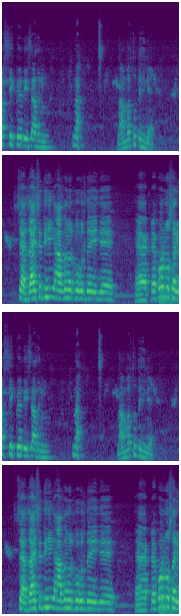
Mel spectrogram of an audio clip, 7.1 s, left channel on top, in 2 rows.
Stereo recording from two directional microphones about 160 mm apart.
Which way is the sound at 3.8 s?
30° right (ahead or behind).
